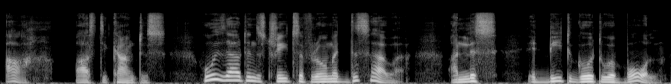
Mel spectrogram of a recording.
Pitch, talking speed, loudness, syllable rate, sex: 120 Hz, 205 wpm, -17 LUFS, 5.1 syllables/s, male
